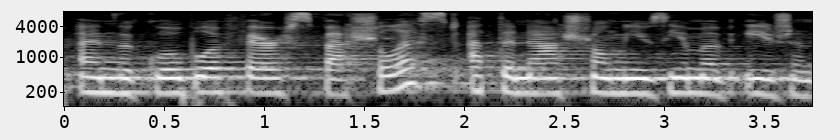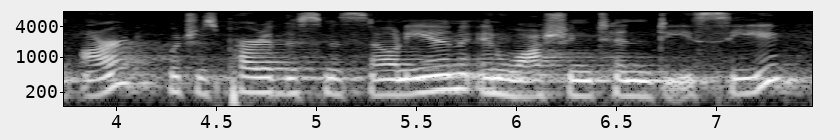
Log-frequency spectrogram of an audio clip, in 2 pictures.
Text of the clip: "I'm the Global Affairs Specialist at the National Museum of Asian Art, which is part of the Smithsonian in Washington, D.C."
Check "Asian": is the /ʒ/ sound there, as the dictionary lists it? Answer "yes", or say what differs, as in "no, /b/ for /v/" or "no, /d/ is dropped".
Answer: yes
